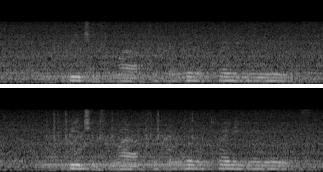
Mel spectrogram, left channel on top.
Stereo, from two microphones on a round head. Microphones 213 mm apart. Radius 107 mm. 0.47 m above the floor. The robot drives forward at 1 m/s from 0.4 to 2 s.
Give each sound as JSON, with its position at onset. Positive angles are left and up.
{"t": 0.6, "sound": "a woman speaking", "side_deg": -25, "distance_m": 1.1}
